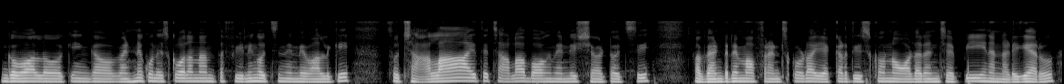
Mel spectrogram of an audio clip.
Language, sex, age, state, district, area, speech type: Telugu, male, 60+, Andhra Pradesh, Kakinada, urban, spontaneous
